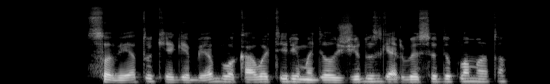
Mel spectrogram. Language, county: Lithuanian, Vilnius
